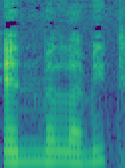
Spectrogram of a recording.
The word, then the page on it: enmlamit: Mi'gmaq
